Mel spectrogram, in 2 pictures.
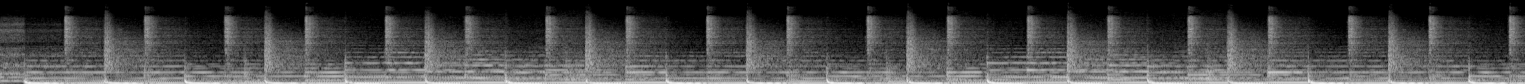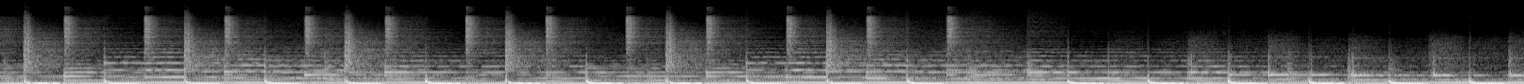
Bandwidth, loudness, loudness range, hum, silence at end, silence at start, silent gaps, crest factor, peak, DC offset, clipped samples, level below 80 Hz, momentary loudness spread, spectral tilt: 10.5 kHz; -15 LUFS; 1 LU; none; 0 s; 0 s; none; 10 dB; 0 dBFS; under 0.1%; under 0.1%; -10 dBFS; 4 LU; -5.5 dB/octave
